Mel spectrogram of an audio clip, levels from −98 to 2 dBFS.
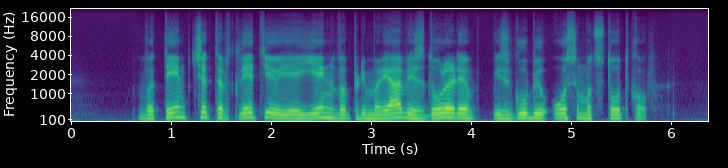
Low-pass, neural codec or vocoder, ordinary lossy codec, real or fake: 19.8 kHz; autoencoder, 48 kHz, 32 numbers a frame, DAC-VAE, trained on Japanese speech; none; fake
